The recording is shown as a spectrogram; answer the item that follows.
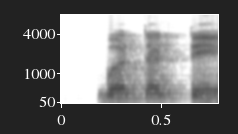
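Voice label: "bertertib", Malay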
